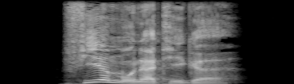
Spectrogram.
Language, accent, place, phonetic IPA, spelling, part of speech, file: German, Germany, Berlin, [ˈfiːɐ̯ˌmoːnatɪɡə], viermonatige, adjective, De-viermonatige.ogg
- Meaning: inflection of viermonatig: 1. strong/mixed nominative/accusative feminine singular 2. strong nominative/accusative plural 3. weak nominative all-gender singular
